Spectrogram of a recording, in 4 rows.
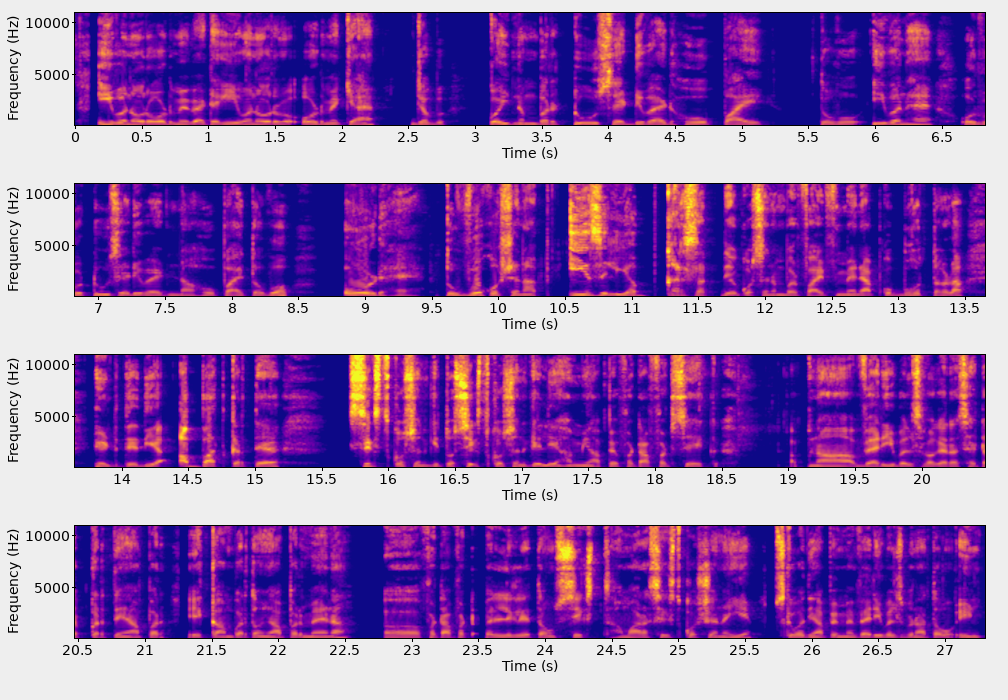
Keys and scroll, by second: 18.9 ctrl+/, 19.5 Right, 19.9 Down, 21.2 ctrl+Return, 22.7 Return, 24.2 6, 25.4 ctrl+/, 25.6 Return, 26.8-27.3 typing.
